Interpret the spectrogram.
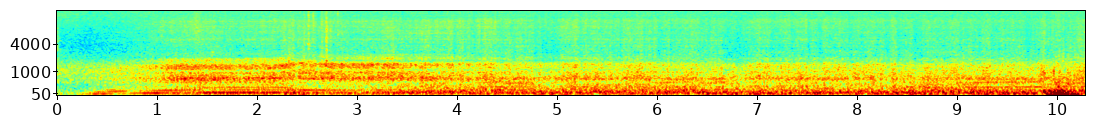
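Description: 2020 Kia Sorento's 2.2-litre four-cylinder diesel accelerating hard from a standstill, heard inside the cabin, its engine note climbing with the revs through the eight-speed automatic's gears. A brief low thump near the end comes at an upshift.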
